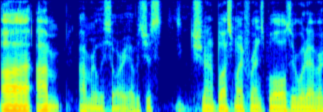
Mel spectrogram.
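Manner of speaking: ordinary talk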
